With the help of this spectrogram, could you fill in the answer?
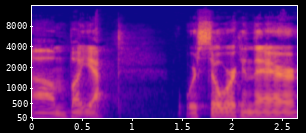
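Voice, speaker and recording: Fairly even intonation from a man with an American accent. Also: very clean recording, silent background. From Missouri, US. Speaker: podcaster. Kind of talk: casual monologue. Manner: rambling, hesitant with fillers.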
